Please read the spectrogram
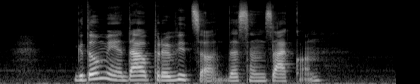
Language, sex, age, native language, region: Slovenian, male, 50-59, Slovenian, Central Slovenia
